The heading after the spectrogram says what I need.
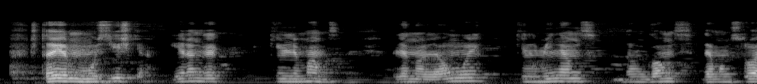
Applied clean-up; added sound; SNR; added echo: classical method WPE with log-MMSE.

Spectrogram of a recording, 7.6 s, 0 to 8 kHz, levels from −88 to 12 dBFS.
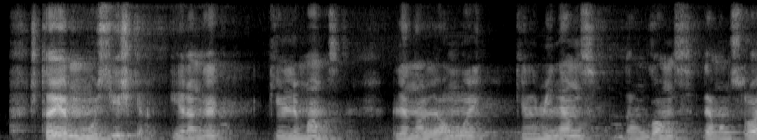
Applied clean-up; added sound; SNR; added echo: neural separator model SepFormer DNS4.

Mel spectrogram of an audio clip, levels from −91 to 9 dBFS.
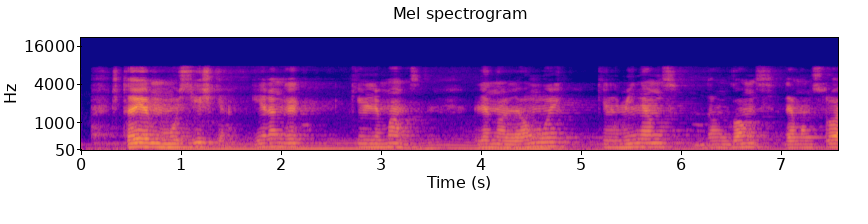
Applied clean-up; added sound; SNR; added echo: none; Motorcycle; 11 dB; reverberation time 1.5 s.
